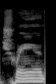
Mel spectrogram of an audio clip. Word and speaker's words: Tran: Thao, is it like a Tron or a Tran? It's Tran.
